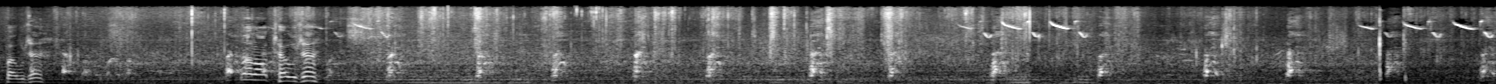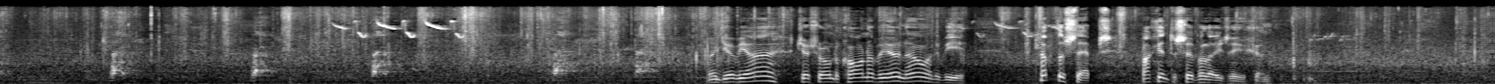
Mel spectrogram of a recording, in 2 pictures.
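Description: Footsteps crunch steadily on dry leaves and twigs outdoors.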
